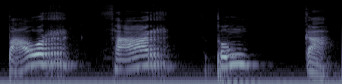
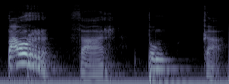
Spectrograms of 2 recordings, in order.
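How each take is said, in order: First: All syllables carry equal stress. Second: The first syllable is clearly stressed. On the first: "indem wir alle Silben gleich betont aussprechen" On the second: "aber die Betonung deutlich auf die erste Silbe"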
